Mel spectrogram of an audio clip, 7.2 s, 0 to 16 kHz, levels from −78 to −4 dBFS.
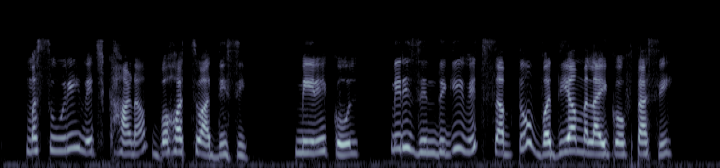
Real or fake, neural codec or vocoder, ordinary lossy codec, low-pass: real; none; AAC, 64 kbps; 7.2 kHz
